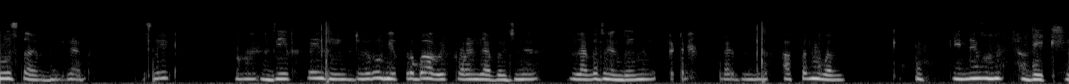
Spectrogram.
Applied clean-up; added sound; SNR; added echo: neural diffusion model UNIVERSE++.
